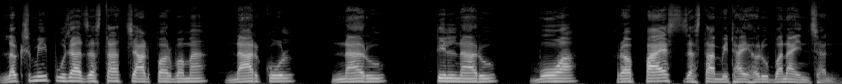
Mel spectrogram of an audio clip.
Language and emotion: Nepali, neutral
